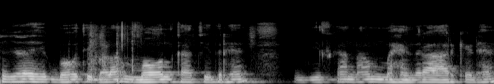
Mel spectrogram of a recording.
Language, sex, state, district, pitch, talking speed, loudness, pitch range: Hindi, male, Jharkhand, Palamu, 115 Hz, 170 wpm, -18 LUFS, 110-120 Hz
